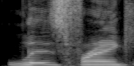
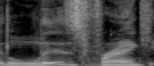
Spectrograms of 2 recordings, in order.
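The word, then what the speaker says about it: Lisfranc: season missed the playoffs initially the thought was Liz Frank injury and surgeries needed and then the the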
